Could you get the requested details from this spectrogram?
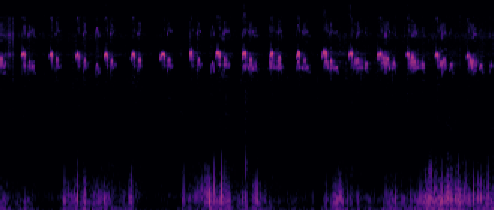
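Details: Chicks of African pipit begging while being brought white butterflies in the nest: continuous shrill, squeaky chirps repeated several per second, accompanied throughout by heavy rustling and fluttering sounds.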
